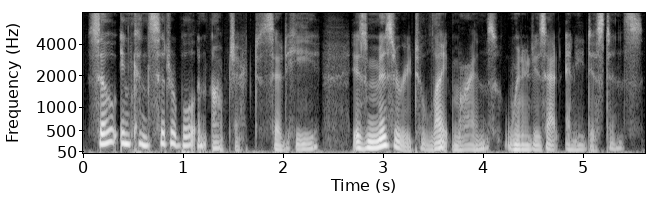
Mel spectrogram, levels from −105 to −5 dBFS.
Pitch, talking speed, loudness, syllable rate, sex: 130 Hz, 180 wpm, -22 LUFS, 5.6 syllables/s, female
